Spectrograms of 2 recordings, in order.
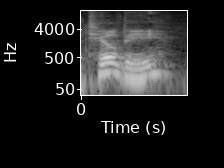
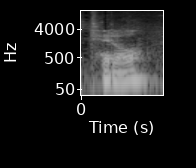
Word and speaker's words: tilde: A tilde, which oddly enough Mr. Rodriguez pronounces tittle, is negation.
